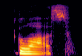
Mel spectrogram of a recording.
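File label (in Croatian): "glas", Croatian; mreznik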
